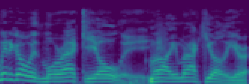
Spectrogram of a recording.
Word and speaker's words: Moracchioli: Moracchioli, you're right.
